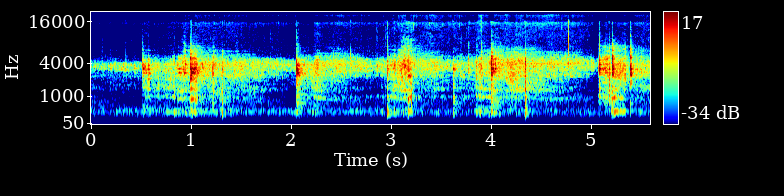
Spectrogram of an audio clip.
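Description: Potato, fenugreek and carrot bhurji with coriander, ginger and green chili is stir-fried in a pan, with a steady sizzle and repeated scraping strokes of a spoon against the metal, close and continuous.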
